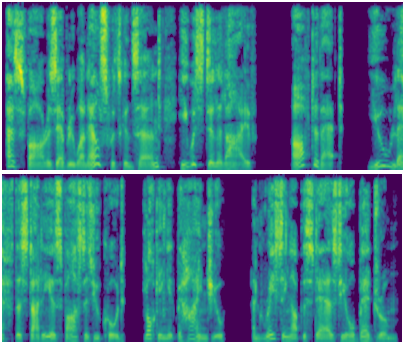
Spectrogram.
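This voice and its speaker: Expressive husky female audiobook narrator. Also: extremely low pitch, normal speed. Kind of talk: scripted mystery fiction narration.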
